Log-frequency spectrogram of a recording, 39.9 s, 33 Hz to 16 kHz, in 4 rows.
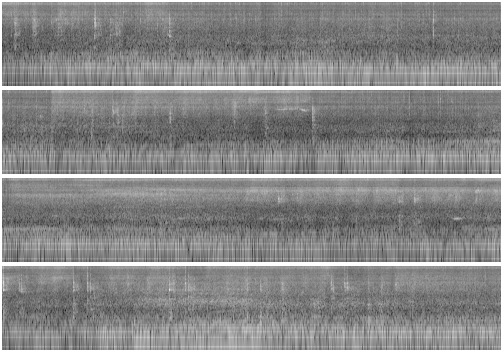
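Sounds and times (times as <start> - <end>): food sizzling in frying: 0.0 - 39.9.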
